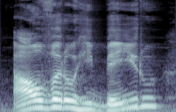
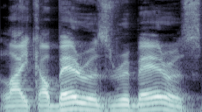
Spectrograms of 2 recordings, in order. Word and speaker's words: Álvaro Ribeiro: between my friends, because my name is pronounced Álvaro Ribeiro, but a lot of years ago, an American guy pronounced my name like Alvaro's Ribeiros, like with a very strong American accent, and it became like a joke among my friends.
